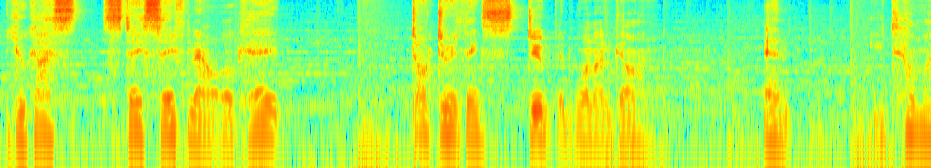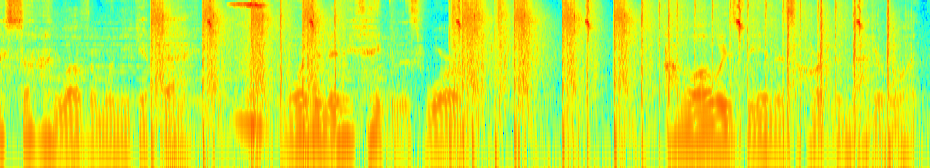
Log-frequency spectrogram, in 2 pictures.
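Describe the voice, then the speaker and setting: A man's voice: medium pitch, normal speed, pauses often, loud music behind the voice, natural voice. A man playing a hardened veteran survivor and father in an audio drama, terse and authoritative. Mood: grave, tender. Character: Jack, hardened veteran survivor and father, commanding, self-sacrificing. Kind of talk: amateur audio fiction acting.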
